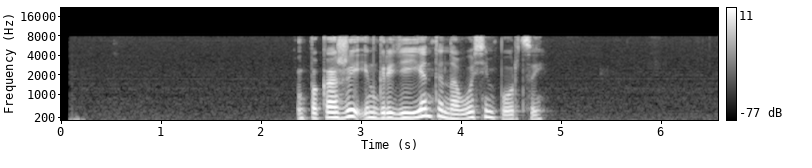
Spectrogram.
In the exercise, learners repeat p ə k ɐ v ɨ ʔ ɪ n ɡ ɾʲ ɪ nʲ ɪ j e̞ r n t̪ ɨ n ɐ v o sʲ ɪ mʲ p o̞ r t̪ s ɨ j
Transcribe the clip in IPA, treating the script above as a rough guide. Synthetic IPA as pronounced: p ə k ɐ ʐ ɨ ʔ ɪ n ɡ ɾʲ ɪ dʲ ɪ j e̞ n t̪ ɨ n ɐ v o sʲ ɪ mʲ p o̞ r t̪ s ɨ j

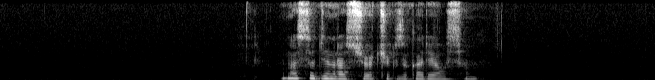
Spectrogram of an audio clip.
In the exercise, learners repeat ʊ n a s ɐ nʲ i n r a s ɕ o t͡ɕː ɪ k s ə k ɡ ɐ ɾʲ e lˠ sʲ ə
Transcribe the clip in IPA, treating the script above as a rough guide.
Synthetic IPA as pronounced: ʊ n a s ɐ dʲ i n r a s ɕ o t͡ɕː ɪ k z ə ɡ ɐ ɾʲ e lˠ sʲ ə

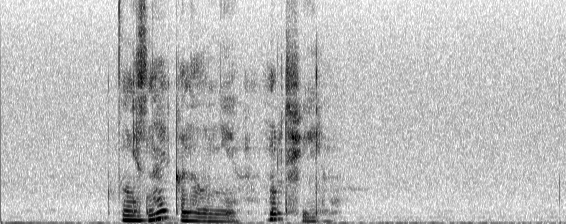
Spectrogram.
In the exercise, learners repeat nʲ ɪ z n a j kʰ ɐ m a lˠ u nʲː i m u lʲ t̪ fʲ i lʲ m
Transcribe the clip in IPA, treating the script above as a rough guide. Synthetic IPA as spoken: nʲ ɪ z n a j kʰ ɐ n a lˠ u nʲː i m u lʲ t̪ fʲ i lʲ m

